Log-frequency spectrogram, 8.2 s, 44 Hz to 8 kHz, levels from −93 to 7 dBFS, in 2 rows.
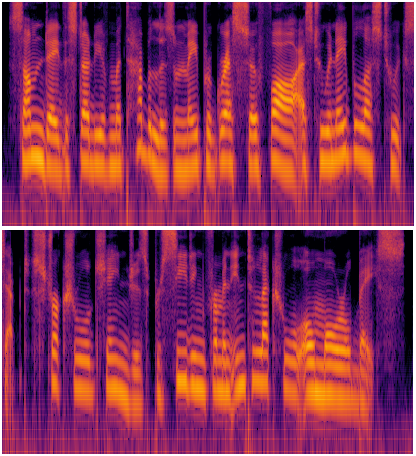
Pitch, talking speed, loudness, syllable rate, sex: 185 Hz, 180 wpm, -20 LUFS, 5.2 syllables/s, female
